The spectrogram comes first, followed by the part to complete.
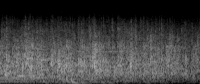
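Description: An audience of young children applauding.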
